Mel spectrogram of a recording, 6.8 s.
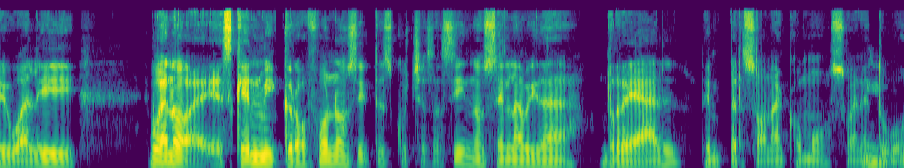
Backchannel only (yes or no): no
